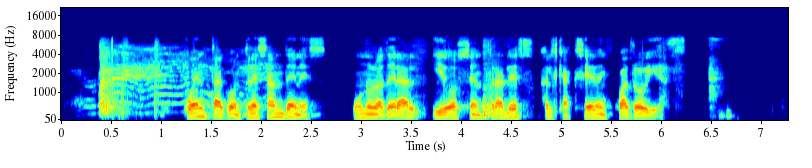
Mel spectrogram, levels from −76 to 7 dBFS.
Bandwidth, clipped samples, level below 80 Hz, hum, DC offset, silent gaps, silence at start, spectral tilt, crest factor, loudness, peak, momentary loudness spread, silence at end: 7.8 kHz; under 0.1%; -56 dBFS; none; under 0.1%; 2.73-2.91 s, 6.38-6.46 s; 0.25 s; -5.5 dB/octave; 16 dB; -16 LUFS; -2 dBFS; 18 LU; 0.55 s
